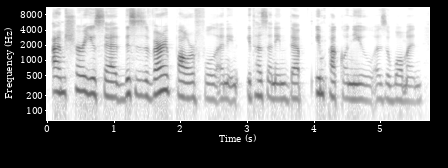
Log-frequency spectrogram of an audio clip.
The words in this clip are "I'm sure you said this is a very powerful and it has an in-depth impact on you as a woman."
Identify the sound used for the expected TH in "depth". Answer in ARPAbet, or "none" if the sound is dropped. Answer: T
